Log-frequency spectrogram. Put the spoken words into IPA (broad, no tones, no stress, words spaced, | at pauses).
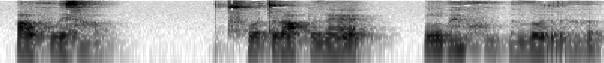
ɑxʷɪzɑ̤ | t͡sʰʊtɹɑpɪðæ̃ | ŋʷæ̤xʷi̤ʔə̤ ðʊ rə̤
